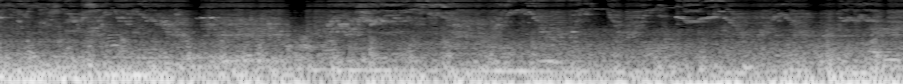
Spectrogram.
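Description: Train running on the line: a loud, steady low rumble.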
